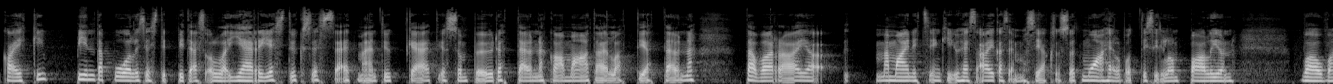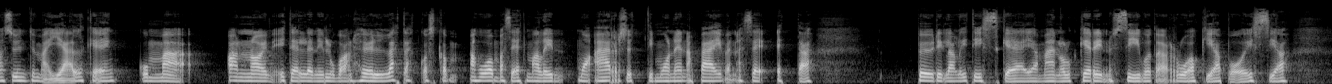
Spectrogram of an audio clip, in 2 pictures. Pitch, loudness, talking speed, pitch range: 165 Hz, -17 LUFS, 140 wpm, 160-180 Hz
